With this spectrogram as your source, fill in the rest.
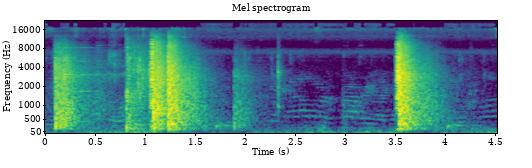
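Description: A Radical Firearms 7.5-inch AR pistol fires at a range, several sharp, loud blasts spaced irregularly with brief ringing decays, including a close double shot near the middle and a final strong report.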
